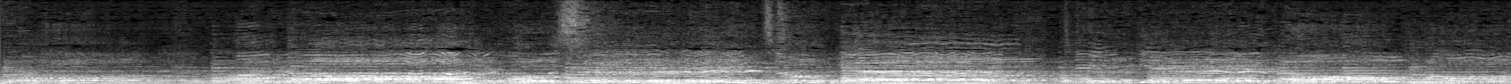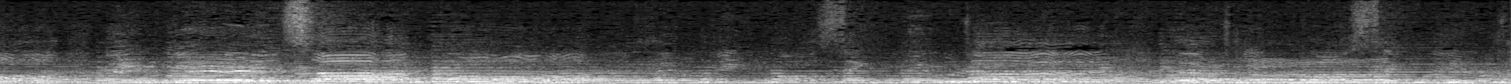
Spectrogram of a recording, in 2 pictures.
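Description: A choir singing a sacred choral piece, with long held notes and wavering vibrato in the voices.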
